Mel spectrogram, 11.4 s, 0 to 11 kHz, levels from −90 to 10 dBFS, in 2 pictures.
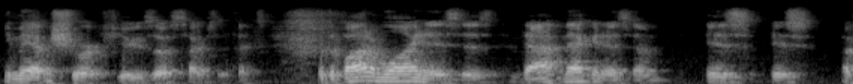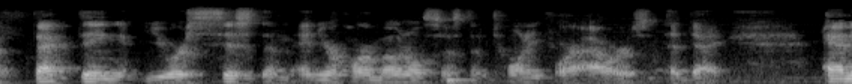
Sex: male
